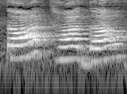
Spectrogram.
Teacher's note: दंत से, क्योंकि जब हम ता, था, दा बोलते हैं तो हमारे दंत आपस में मिलते हुए ध्वनि प्रवाहित करते हैं।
